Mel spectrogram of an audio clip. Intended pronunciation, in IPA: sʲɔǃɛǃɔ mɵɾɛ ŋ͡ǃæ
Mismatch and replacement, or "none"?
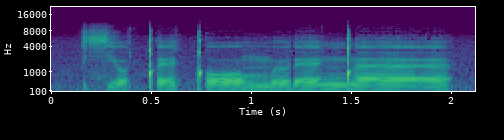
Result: none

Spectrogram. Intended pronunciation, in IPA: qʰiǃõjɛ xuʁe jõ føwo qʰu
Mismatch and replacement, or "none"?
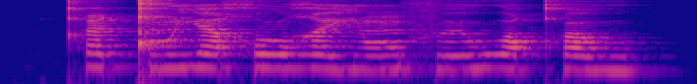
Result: x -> χ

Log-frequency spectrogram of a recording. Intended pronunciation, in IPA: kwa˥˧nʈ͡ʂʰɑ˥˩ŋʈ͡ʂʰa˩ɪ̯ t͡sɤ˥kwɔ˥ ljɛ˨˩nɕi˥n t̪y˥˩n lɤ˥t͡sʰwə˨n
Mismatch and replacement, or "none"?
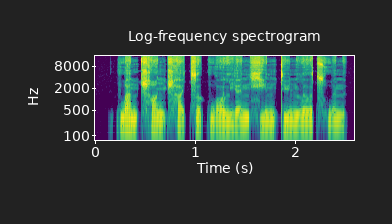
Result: none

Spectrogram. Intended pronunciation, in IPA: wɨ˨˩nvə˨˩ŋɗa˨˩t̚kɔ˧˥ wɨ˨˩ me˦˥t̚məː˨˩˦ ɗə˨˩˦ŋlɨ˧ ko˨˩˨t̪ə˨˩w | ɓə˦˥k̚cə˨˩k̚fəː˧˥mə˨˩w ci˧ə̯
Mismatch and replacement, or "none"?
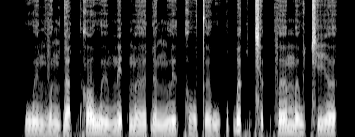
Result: none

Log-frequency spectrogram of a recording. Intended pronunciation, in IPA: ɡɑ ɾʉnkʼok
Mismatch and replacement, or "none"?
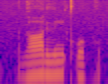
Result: none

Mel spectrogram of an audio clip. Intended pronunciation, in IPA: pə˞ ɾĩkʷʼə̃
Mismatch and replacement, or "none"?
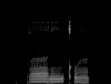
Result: none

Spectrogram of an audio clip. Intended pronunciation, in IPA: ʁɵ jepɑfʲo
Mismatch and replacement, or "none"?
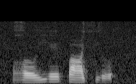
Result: ɵ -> o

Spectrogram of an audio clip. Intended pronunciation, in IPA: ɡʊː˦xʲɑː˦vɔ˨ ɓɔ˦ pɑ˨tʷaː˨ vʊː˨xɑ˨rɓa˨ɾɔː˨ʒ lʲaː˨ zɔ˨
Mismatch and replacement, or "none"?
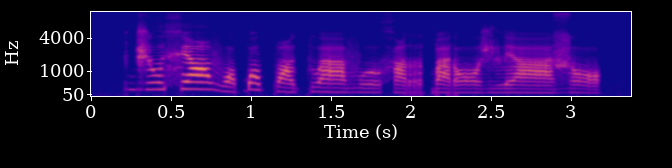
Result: ɡ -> d͡ʒ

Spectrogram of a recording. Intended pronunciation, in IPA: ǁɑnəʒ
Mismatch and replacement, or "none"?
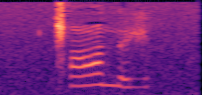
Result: none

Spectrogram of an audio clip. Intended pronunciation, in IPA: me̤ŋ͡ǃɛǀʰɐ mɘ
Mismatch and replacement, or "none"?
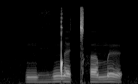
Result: none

